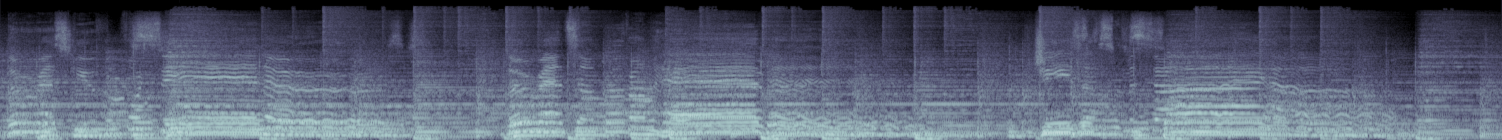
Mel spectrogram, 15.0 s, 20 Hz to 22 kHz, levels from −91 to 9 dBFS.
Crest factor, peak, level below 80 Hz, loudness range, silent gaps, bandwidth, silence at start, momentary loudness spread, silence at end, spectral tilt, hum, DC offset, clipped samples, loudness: 14 dB; 0 dBFS; -30 dBFS; 3 LU; none; 18 kHz; 0 s; 10 LU; 0 s; -6.5 dB/octave; none; under 0.1%; under 0.1%; -15 LUFS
